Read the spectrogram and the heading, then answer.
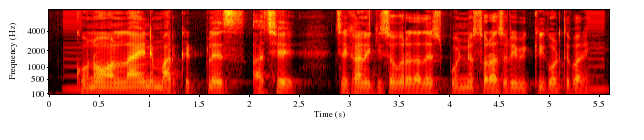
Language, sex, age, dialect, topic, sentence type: Bengali, male, 18-24, Western, agriculture, statement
